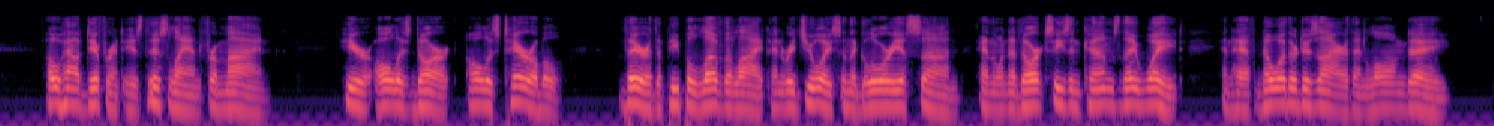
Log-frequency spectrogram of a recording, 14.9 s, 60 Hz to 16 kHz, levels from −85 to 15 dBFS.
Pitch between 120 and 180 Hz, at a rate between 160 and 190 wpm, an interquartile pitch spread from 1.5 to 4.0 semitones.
Yes: medium, 140 Hz; average, 175 wpm; average, 3.1 semitones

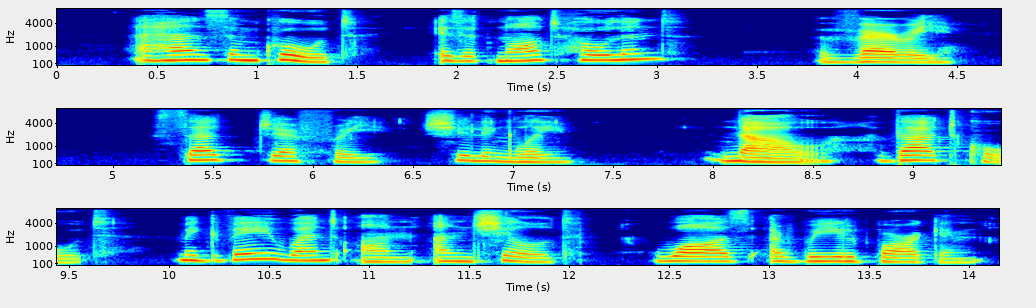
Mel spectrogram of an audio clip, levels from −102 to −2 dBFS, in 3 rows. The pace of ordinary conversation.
No: slow, 95 wpm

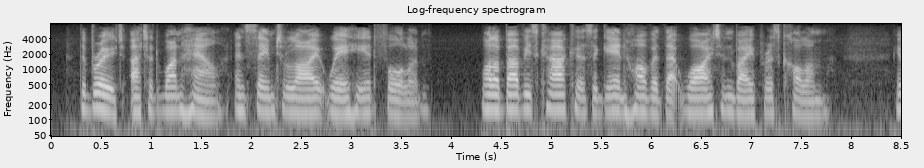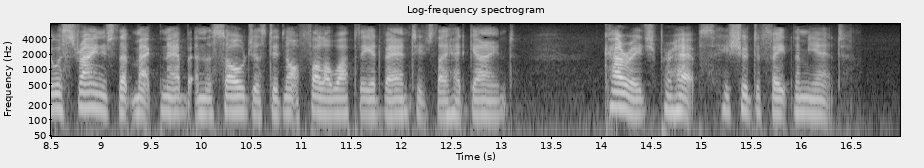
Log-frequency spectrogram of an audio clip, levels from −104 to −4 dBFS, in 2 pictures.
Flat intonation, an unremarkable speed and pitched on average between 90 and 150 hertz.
Yes: narrow, 2.2 semitones; average, 170 wpm; medium, 140 Hz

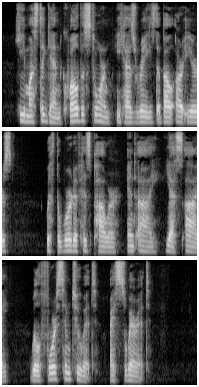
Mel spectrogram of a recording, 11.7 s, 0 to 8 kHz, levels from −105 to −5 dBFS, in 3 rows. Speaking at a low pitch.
Yes: low, 125 Hz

